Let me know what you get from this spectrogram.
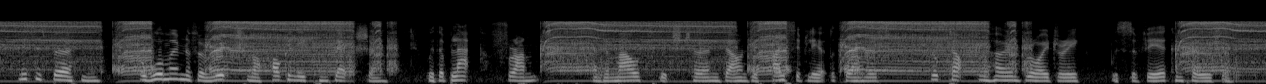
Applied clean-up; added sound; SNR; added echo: none; Camera; 2 dB; none.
